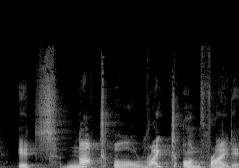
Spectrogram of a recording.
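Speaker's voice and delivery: said through gritted teeth. Narrator reading Mr. Allison's reply to Mrs. Allison, said between his teeth. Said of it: "said between his teeth".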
